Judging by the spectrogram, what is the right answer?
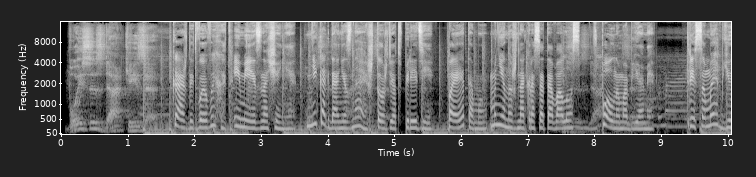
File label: ru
